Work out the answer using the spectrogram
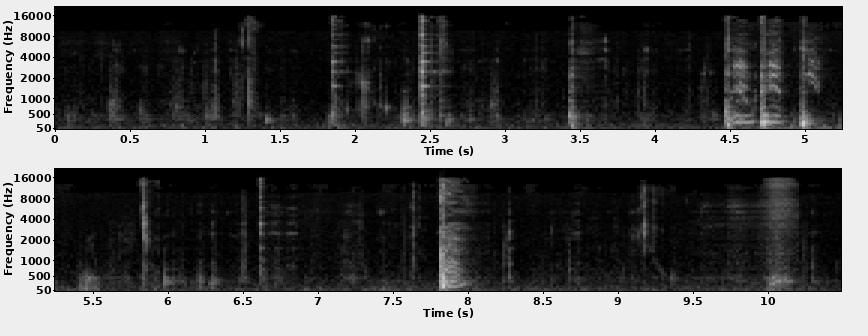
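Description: Close-miked mouth sounds of a person chewing a vegetable stir fry, wet smacks and crunches, with a few louder ones about halfway through and again later. A metal spoon scrapes and clinks on a ceramic plate between bites.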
